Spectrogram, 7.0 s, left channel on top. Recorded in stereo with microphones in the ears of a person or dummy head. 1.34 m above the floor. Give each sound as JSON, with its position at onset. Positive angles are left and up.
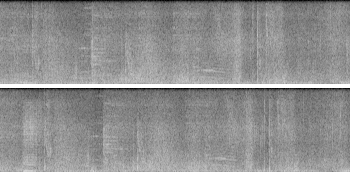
{"t": 0.5, "sound": "a phone buzzing", "side_deg": -55}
